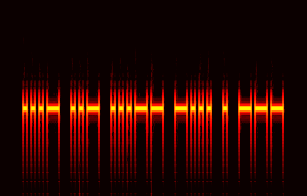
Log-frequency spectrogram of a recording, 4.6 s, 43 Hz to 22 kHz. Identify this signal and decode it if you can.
Morse code, heard as a keyed tone, about 20 wpm, 700 Hz. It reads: VU3BEO
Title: DXCC-100 Call Signs - 6 Characters - Repeated 2x - 20wpm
